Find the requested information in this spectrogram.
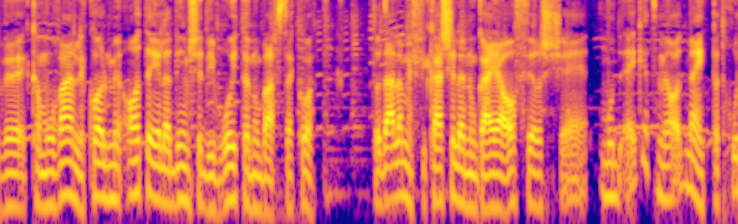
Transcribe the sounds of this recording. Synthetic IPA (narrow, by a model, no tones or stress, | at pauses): ve̞kamuvanle̞ko̞lme̞ʔo̞thaje̞ladimʃe̞d̪ibʁuitanubeafsako̞tː | o̞dalamefikaʃe̞lanuɡajao̞feʁʃḛmud̪ḛɡetme̞o̞̰dmeait̪̚pat̪χu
